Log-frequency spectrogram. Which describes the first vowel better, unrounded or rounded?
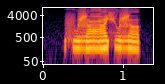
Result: rounded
